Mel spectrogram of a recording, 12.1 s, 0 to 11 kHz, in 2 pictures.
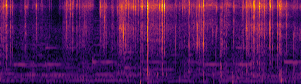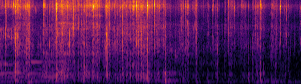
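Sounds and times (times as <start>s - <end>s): background music: 0.0s - 9.2s
packaging crinkling: 0.0s - 12.0s.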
